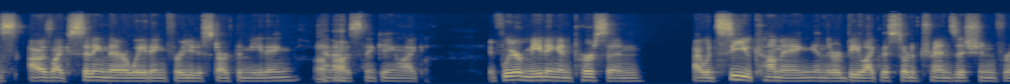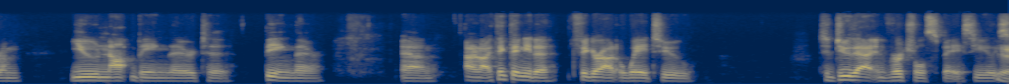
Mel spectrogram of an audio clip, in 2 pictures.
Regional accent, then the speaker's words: Santa Cruz, California, United States; So I grew up here in Santa Cruz. I am one of seven children.

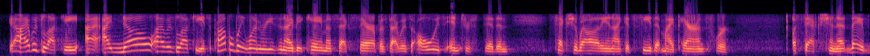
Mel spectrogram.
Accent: Los Angeles, California, United States; we're captive audience from Santa Barbara back to Los Angeles where we lived.

